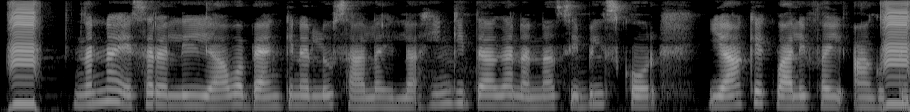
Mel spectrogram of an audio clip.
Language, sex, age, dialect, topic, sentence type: Kannada, female, 31-35, Central, banking, question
